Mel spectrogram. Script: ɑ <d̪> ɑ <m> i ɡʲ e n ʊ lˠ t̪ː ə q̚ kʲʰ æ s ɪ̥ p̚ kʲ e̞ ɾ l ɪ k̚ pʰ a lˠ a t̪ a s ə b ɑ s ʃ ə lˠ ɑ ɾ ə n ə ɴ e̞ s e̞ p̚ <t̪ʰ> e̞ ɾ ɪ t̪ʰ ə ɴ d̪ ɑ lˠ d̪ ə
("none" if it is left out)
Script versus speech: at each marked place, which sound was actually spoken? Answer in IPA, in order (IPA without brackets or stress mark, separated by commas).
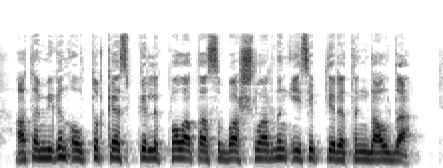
t̪, m, t̪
